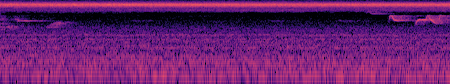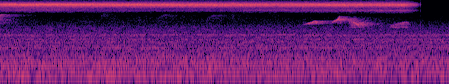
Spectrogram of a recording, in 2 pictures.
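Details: At night in a forest, crickets give a dense, unbroken high trill at one steady pitch, with softer brief chirps from other insects coming and going beneath it before the chorus cuts off near the end.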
